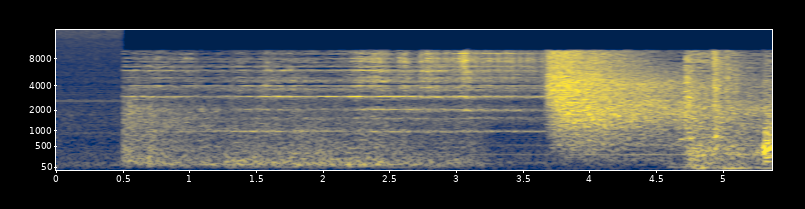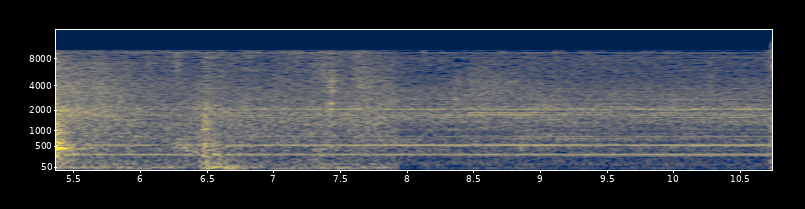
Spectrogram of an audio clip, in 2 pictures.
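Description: A subway car rumbles and whines while stopping at a line-transfer station, a steady tonal motor hum with a surge of hissing noise midway, then a lingering even whine.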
